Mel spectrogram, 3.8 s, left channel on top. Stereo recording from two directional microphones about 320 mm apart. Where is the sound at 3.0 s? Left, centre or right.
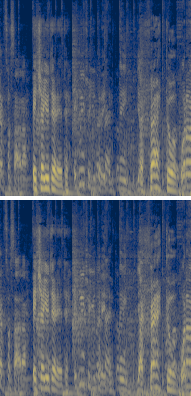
Centre.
